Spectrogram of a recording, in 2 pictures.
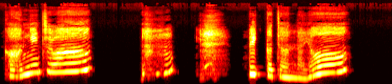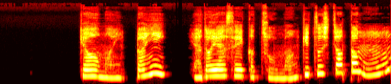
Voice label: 耳舐め, ASMR; 娘の耳舐め手コキと、お掃除フェラ; 効果音なし

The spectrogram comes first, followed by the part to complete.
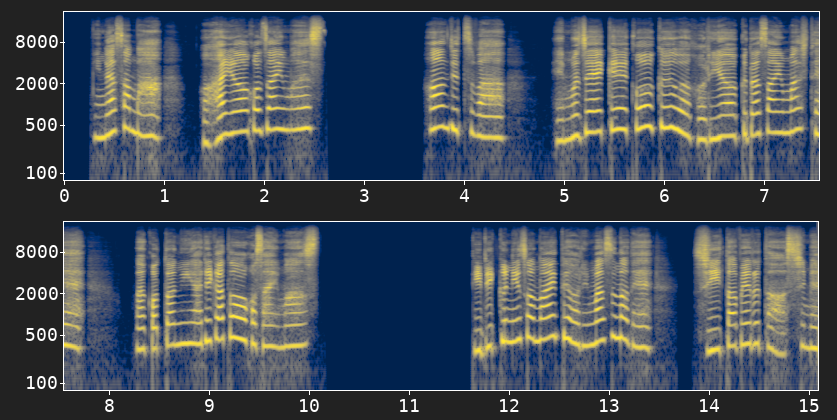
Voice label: アナウンス; ロリ母性抱擁系CA

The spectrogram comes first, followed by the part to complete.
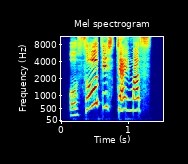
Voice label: システムボイス

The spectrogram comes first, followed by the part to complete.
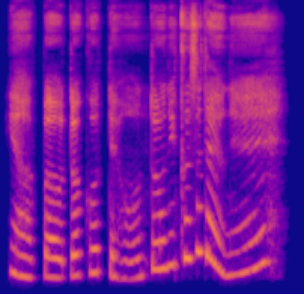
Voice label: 女の子 台詞, ASMR

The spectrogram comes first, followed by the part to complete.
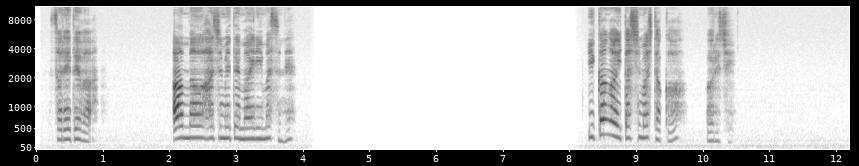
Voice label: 声のみ ノイズ除去なし

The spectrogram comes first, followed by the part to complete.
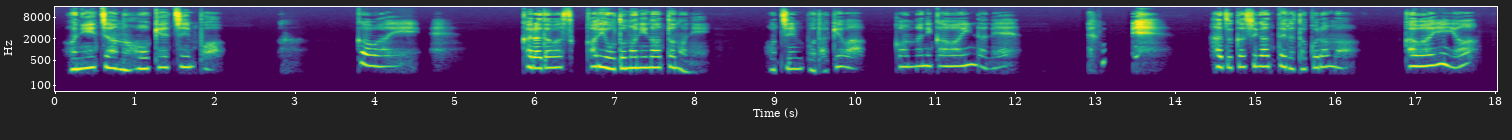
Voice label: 妹 台詞

